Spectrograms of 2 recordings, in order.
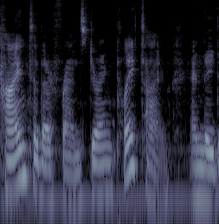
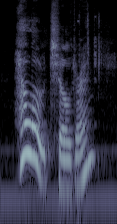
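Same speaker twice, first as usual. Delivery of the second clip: sweet, high, raised sweet-sounding tone; 6 semitones higher, 6 dB louder than usual. Returning teacher greets the children in the classroom, in a sweet voice. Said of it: "said a sweet voice".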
